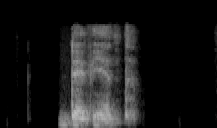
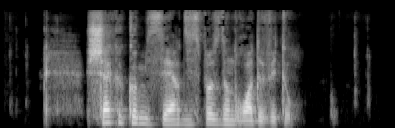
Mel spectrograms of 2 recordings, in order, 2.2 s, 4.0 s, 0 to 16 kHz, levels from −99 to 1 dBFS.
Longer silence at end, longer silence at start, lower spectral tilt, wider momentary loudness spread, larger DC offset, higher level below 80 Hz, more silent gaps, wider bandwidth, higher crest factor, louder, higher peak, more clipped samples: second, 0.8 s vs 1.05 s; first, 0.6 s vs 0.45 s; first, -4 dB/octave vs -2.5 dB/octave; about the same, 19 LU vs 21 LU; neither; second, -76 dBFS vs -68 dBFS; neither; second, 8 kHz vs 11.5 kHz; about the same, 20 dB vs 20 dB; second, -35 LUFS vs -19 LUFS; second, -18 dBFS vs -2 dBFS; neither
